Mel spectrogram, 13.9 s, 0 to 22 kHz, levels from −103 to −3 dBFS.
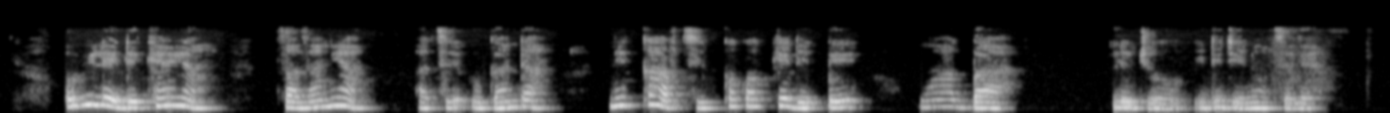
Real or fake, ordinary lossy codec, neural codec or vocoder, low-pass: real; none; none; none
